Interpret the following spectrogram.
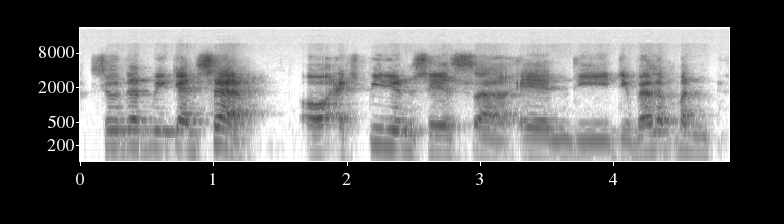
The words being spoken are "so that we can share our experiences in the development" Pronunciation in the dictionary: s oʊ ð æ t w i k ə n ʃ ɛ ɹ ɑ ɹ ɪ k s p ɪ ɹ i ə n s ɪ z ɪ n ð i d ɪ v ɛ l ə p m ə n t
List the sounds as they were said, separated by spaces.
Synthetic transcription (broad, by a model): s oʊ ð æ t w i k ə n s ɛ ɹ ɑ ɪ k s p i ɹ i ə n s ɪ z ɪ n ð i d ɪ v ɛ l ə p m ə n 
